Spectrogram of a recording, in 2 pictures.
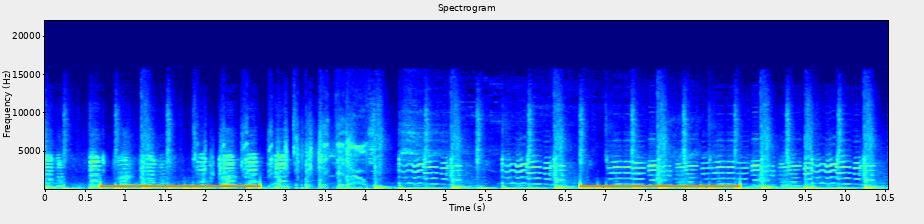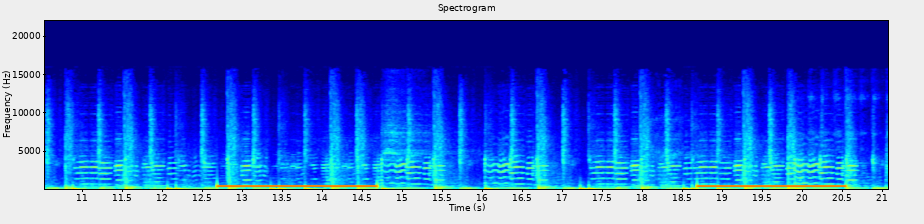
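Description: An outgoing phone call rings through unanswered to voicemail, with four long, evenly spaced ringback tones about six seconds apart and busy background sound continuing between them.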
